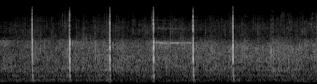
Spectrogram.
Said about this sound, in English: That is a good moment to clap. Thank you for helping me.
